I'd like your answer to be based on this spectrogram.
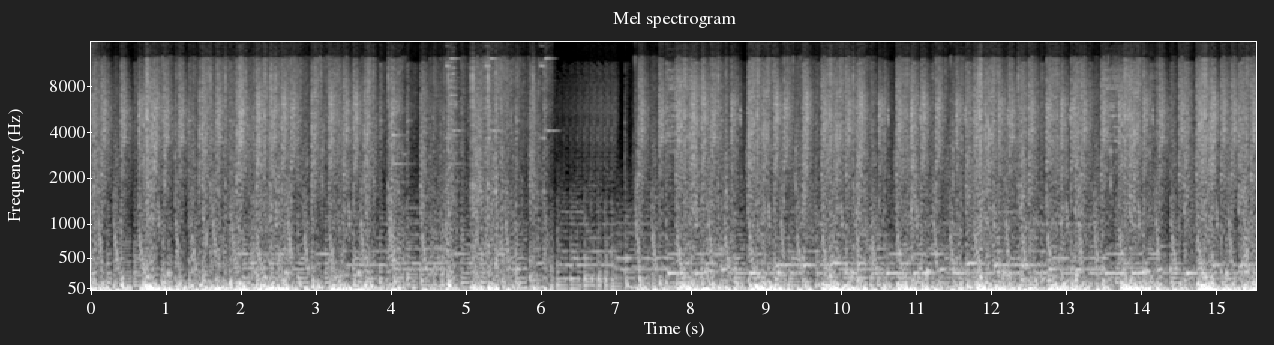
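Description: Castle Crashers gameplay with light strafing combo attacks, a dense, loud barrage of rapid hits and crashes over game music, with a brief lull midway before the flurry resumes.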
